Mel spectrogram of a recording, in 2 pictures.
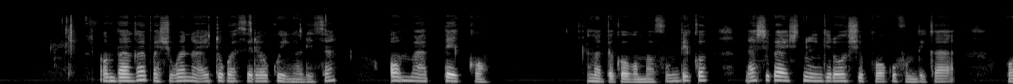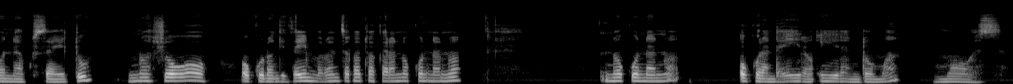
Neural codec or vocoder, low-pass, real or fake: vocoder, 44.1 kHz, 128 mel bands, Pupu-Vocoder; 10.8 kHz; fake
